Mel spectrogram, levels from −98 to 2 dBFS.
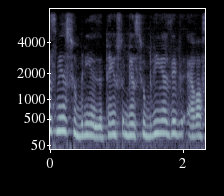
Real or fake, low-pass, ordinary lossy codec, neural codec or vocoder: fake; 7.2 kHz; none; codec, 16 kHz in and 24 kHz out, 2.2 kbps, FireRedTTS-2 codec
